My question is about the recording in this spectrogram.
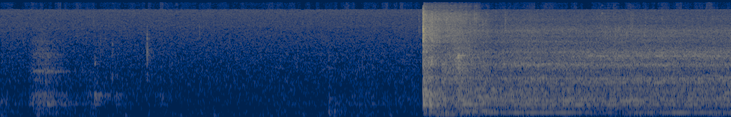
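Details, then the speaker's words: Caroma Stylus dual-flush toilet cistern; after a quiet start a steady hiss of water keeps running into the overflow without stopping, from a leaking inlet valve with worn washer or faulty valve. "Now, also, if you've got a a leaking valve, if this valve is leaking because the washer is worn or the valve itself is not working properly, you normally hear this hissing sound and it doesn't stop. It just keeps going."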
